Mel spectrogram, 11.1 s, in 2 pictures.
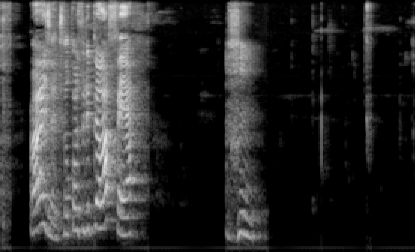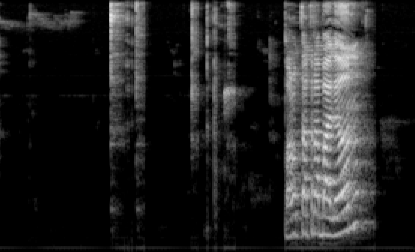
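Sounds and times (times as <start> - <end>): metal spoon clicking in glass bowl: 7.0 - 7.5.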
